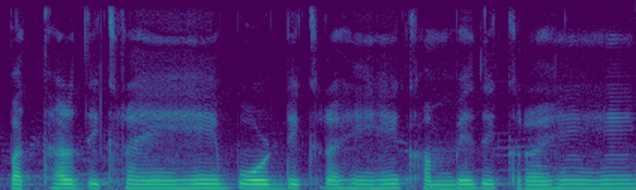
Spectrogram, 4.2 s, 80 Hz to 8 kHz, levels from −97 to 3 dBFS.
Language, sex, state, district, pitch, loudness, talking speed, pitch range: Hindi, female, Bihar, Jahanabad, 170 Hz, -35 LUFS, 170 wpm, 165-170 Hz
